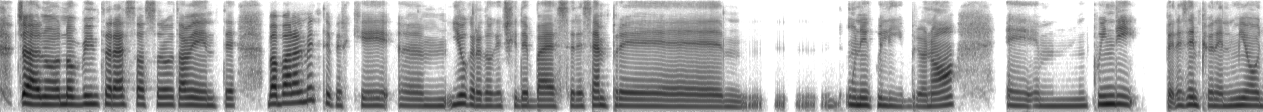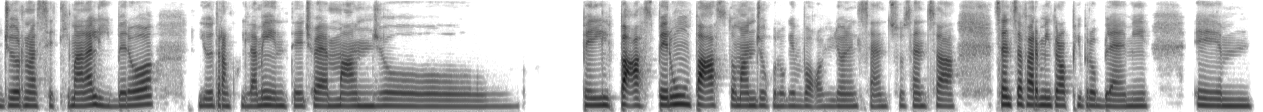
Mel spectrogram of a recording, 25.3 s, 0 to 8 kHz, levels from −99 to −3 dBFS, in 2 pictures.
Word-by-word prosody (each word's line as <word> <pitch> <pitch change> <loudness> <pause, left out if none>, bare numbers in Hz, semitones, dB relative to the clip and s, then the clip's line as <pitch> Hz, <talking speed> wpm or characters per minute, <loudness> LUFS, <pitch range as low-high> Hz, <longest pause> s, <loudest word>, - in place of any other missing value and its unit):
cioè 230 -4 +10
non 210 0 +5
non 210 -1 +5
mi 225 +2 +4
interessa 215 -1 +3
assolutamente, 200 -2 0 0.3
ma 230 0 +8
banalmente 260 +2 +4
perché, 185 -1 -5
uhm, 175 -1 -5
io 230 +3 +4
credo 175 -4 -1
che 170 - -5
ci 190 +2 -6
debba 175 -1 -1
essere 170 +1 -1
sempre, 170 -4 -2
mhmm, 150 -2 -9 1.0
un 200 -2 +1
equilibrio 170 -4 -4
no, 180 +5 +2 0.5
ehm, 175 -1 -6
quindi, 225 0 +2 0.2
per - - -5
esempio, 185 -1 -1
nel 175 0 -2
mio 185 -1 0
giorno 185 +1 0
a 175 - +1
settimana 175 +1 -1
libero, 185 +2 +1 0.4
io 180 -1 -4
tranquillamente, 175 0 -3
cioè, 175 0 0
mangio 170 -2 -4 0.9
per 195 -1 -1
il 195 0 -2
pas 195 -3 +6
per 200 -1 +3
un 220 -1 +3
pasto, 185 +1 +4
mangio 180 +1 -2
quello 170 0 -8
che 175 0 -8
voglio, 165 0 -7
nel 165 +1 -7
senso, 160 +2 -9
senza 170 0 -3 0.4
senza 210 0 +2
farmi 195 -1 +3
troppi 185 0 -1
problemi, 170 -1 -4 0.4
ehm, 175 -2 -4
180 Hz, 125 wpm, -25 LUFS, 170-195 Hz, 1.0 s, cioè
